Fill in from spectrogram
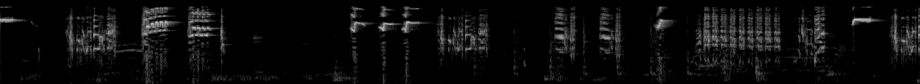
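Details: Starling called cucak keling or jalak keling singing in gacor teler style, a lively jumble of chirps, squeaky whistles and rattling chatter, delivered in irregular bursts.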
